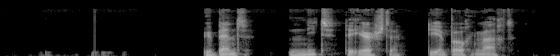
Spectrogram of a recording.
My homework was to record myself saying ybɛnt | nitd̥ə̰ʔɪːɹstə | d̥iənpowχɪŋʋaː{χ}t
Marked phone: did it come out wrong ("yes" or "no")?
no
